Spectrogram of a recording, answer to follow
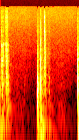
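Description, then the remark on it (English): Three heavy, hollow thuds land at a slow, even pace, the footsteps of a man walking in at the back of a garage used as a recording studio, on a wooden floor, each one resonant, with quiet gaps between them and no voices. “It sounds like he has two peg legs.”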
